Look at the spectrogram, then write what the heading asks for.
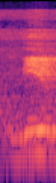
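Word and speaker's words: kneel: ಇಲ್ಲಿ ನಾವು ನೀಲ್, ನೆಲ್ಟ್, ನೆಲ್ಟ್, ಕೆ ಉಚ್ಚಾರ ಆಗೋದಿಲ್ಲ, ಕೆ ಇಸ್ ಸೈಲೆಂಟ್ ಹಿಯರ್.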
